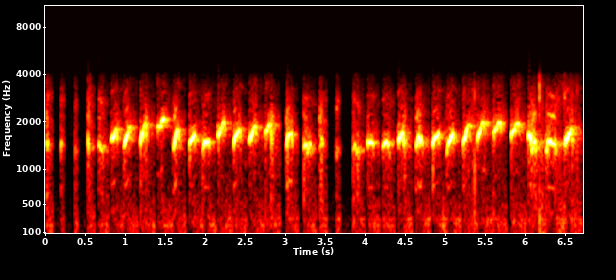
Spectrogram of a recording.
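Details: ['Cockatiel calling to stimulate mating: continuous quick chirping with repeated whistled notes, some rising, delivered without a break for nearly seven seconds.']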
